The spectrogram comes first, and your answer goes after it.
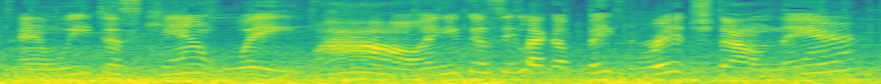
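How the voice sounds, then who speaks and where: A woman speaks at a fairly slow pace. Clear music sounds in the background. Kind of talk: casual vlog chat. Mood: excited, cheerful. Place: car. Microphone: phone near.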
